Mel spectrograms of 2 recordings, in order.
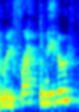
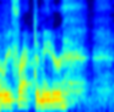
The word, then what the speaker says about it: refractometer: If you don't know what a refractometer is, I called it a refractometer. Most people pronounce it refractometer.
